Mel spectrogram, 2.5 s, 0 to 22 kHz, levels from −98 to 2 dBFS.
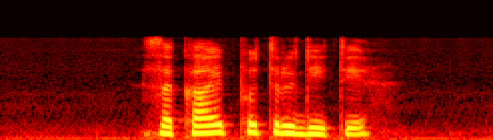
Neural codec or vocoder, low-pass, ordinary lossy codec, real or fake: codec, 16 kHz, 4 kbps, FunCodec, trained on LibriTTS, 50 frames a second; 7.2 kHz; MP3, 96 kbps; fake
